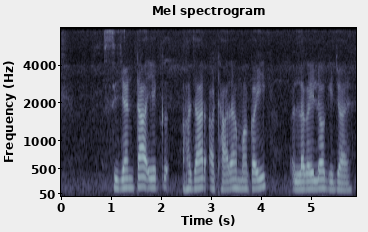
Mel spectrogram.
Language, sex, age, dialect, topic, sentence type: Maithili, male, 51-55, Angika, agriculture, question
